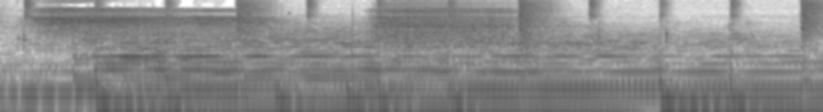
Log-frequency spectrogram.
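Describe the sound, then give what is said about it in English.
A slow, airy breath is drawn in and then let out, breathy, over a steady low musical drone with no one speaking. “If you need to take a breath, I need to take a breath.”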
